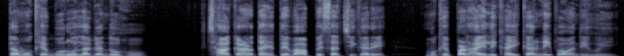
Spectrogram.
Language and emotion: Sindhi, neutral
